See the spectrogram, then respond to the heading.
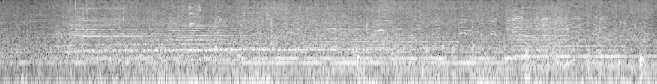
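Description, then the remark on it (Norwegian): A boat's engine drones steadily as the vessel travels north across water, a continuous low hum with rushing water and wind noise layered over it, fairly loud throughout. “Så når hun blir gammel nok, setter hun seg på en båt mot nord.”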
